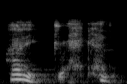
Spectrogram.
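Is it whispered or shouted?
whispered. It is whispered very softly.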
